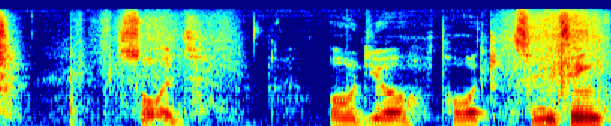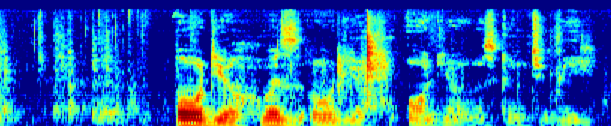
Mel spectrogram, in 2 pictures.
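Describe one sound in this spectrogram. Cables rattle and tap against metal.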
